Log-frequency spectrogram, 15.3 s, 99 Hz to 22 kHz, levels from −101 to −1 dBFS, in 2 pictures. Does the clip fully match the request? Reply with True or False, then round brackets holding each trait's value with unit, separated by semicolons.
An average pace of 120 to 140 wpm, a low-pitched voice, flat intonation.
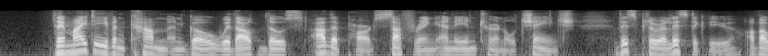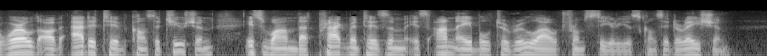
False (135 wpm; 105 Hz; 3.2 semitones)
